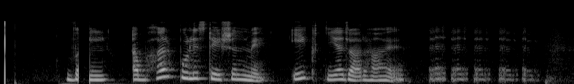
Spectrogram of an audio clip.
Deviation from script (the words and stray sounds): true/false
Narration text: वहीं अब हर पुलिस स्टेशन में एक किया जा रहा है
true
